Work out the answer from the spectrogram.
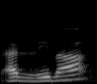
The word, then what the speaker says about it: الربا: اكو الف خنجري صغير هذا الالف الخنجري الصغير اذا وجد او رسم فوق الواو دلاله على ان هذه الواو لا تلفظ مطلقه هذه الكلمه يعني كلمه الربا كما سلفنا في الصفحه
